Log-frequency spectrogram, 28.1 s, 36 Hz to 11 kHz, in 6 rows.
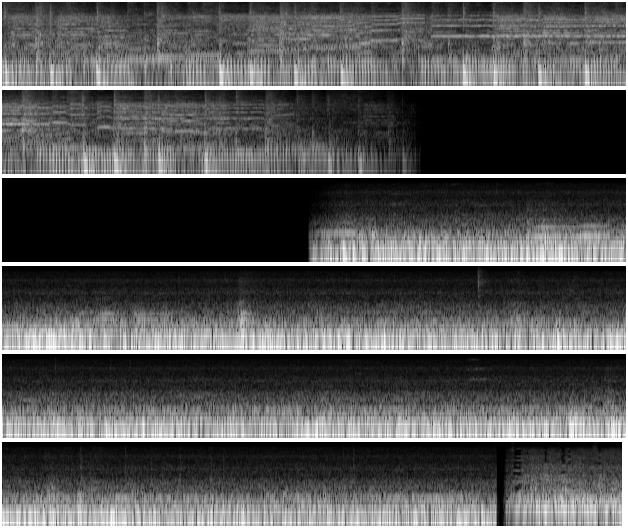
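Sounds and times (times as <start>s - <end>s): train wheels rumbling on track: 14.4s - 28.0s.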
